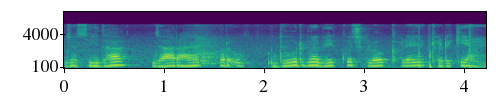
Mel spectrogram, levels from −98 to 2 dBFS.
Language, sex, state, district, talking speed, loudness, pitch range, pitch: Hindi, male, Uttarakhand, Tehri Garhwal, 215 wpm, -17 LUFS, 155-175 Hz, 165 Hz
